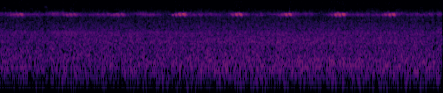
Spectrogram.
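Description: Near silence, with a faint high chirping that repeats about twice a second at a steady pitch, like an insect.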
